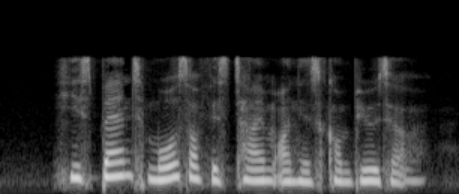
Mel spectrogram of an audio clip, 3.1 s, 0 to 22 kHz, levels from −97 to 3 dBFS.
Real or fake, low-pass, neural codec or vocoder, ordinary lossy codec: real; 7.2 kHz; none; AAC, 48 kbps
